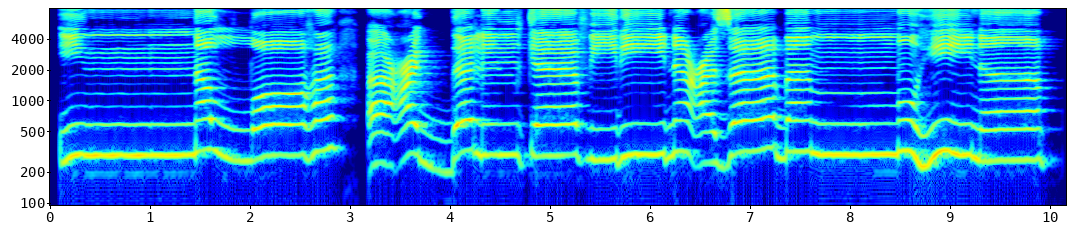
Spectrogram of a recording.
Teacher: ان اللہ اعد للکافرین عذابا مہینا، یہ دیکھیے عذابم، با کے پر تنوین ہے، تنوین کے بعد جو ہے میم آ رہا ہے، اور میم جو ہے حروف یرملون میں سے ہے، تو یہاں پر ادغام ہوگا، تو ہم اسے غنّے کے ساتھ پڑھیں گے۔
